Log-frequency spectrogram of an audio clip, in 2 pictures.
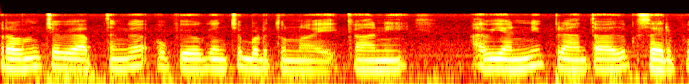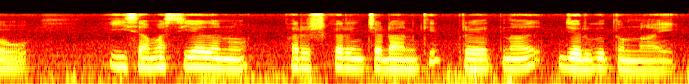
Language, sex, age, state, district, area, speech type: Telugu, male, 18-30, Andhra Pradesh, West Godavari, rural, spontaneous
